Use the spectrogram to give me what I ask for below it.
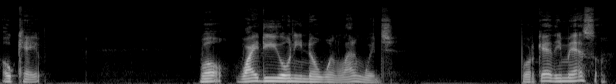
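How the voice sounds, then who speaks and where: A podcast host whose first language is Spanish delivers a blunt, profane motivational monologue packed with rhetorical questions. His medium-pitched voice keeps a measured pace, captured in a dry, clean studio recording.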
